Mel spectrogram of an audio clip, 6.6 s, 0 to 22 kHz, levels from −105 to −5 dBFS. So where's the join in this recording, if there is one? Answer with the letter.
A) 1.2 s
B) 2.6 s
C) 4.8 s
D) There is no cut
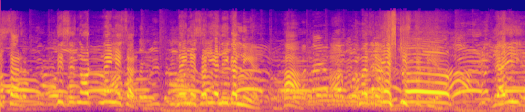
C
